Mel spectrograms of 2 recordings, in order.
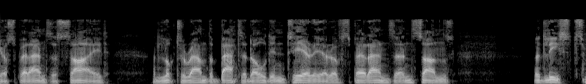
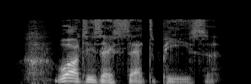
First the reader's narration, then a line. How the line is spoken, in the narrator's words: he said wearily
